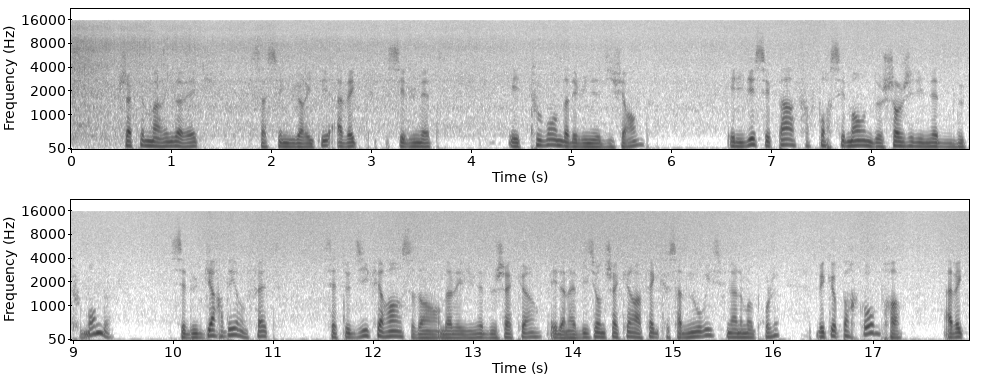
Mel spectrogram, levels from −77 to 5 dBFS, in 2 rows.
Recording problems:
hiss; loud; throughout; 6 dB below the speech

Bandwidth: 15.5 kHz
